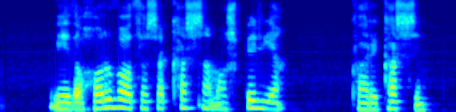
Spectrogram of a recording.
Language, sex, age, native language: Icelandic, female, 40-49, Icelandic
